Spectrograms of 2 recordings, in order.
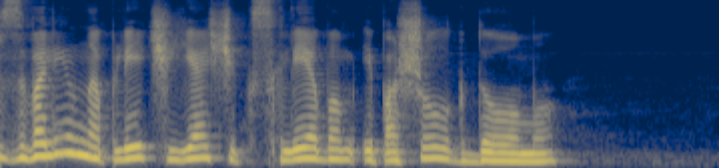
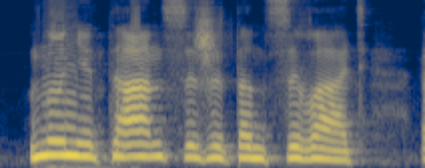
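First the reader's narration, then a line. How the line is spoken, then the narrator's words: Loud laughter. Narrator (Russian): расхохотался Бровин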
